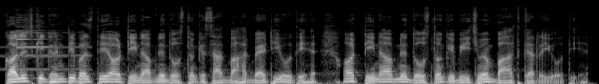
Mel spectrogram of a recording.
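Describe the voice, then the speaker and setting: Guy reading out a cartoon tale, relaxed dark tone, bit deep, music under it. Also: brisk. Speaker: narrator. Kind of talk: scripted cartoon story narration.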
